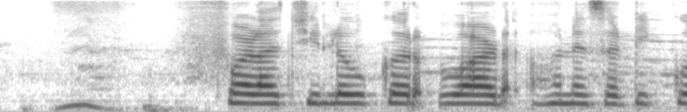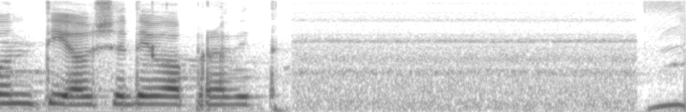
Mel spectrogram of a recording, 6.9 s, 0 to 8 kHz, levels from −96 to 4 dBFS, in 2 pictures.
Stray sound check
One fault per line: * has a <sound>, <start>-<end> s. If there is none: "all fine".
all fine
